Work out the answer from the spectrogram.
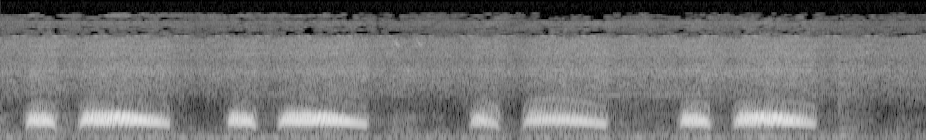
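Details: Spotted dove's "tiểu liên nước" coo: four evenly spaced pairs, each a clipped low note followed by a fuller, drawn-out coo, roughly one pair per second.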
